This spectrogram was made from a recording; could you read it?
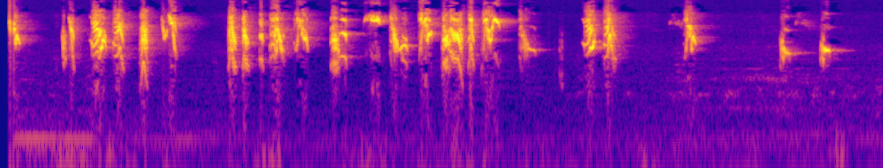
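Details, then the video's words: Long-tailed shrike master song used as a lure, a fast, varied song of high scratchy chirps and twitters in dense bursts, then clearer whistled notes with brief pauses; a faint low hum opens. "MASTERAN CENDET GACOR FULL ISIAN"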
